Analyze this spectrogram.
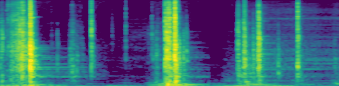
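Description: Inside a parked car, keys jangle in a few short, bright bursts separated by quiet gaps, with small clicks and rustles between them and no talking, recorded on an iPhone.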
